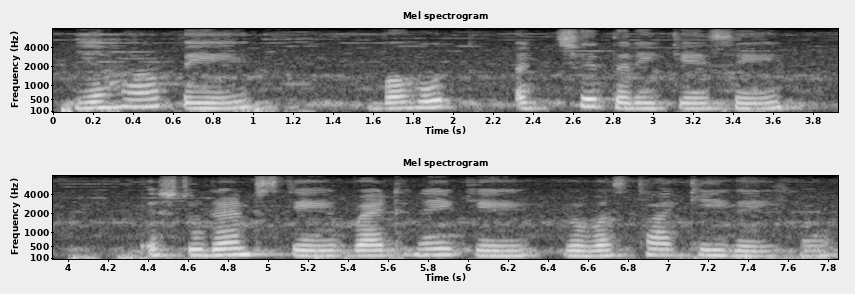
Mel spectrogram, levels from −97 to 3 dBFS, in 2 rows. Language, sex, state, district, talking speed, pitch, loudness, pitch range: Hindi, female, Rajasthan, Bikaner, 105 wpm, 200 Hz, -16 LUFS, 185-215 Hz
